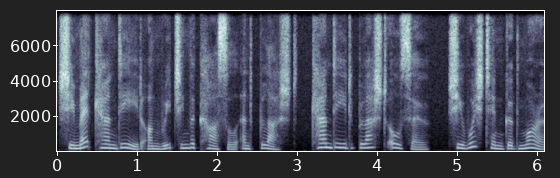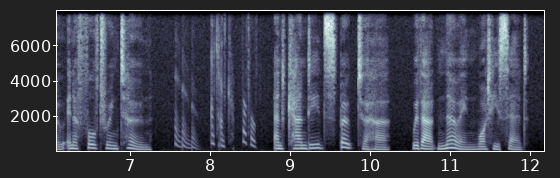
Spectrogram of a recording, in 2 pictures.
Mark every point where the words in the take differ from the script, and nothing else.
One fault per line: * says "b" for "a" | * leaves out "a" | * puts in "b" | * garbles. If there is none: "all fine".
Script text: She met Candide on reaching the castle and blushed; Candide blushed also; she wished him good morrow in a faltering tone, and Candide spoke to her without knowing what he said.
all fine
